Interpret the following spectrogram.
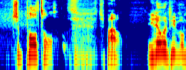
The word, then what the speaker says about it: Chipotle: You mean the right way to say it? Chipotle.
